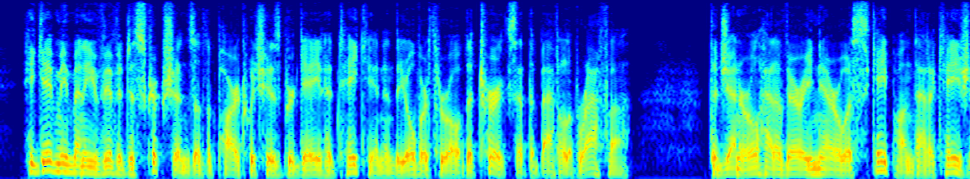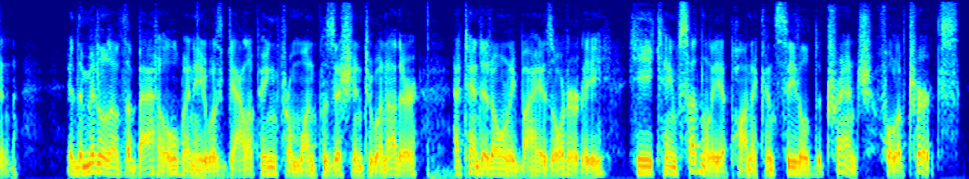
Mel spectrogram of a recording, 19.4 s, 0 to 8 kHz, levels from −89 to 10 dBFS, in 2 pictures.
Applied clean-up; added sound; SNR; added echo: neural separator model SepFormer DNS4.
